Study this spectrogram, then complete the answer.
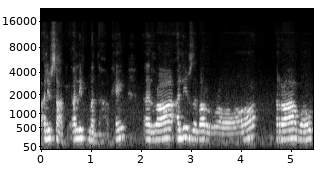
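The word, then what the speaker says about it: ر: Then Ra. Ra, when you pronounce this Ra and your tongue, tip of the tongue, touching the no bend on the back side like and do the vibrate Ra, Ra, Ra, Alif Zabar Ra.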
